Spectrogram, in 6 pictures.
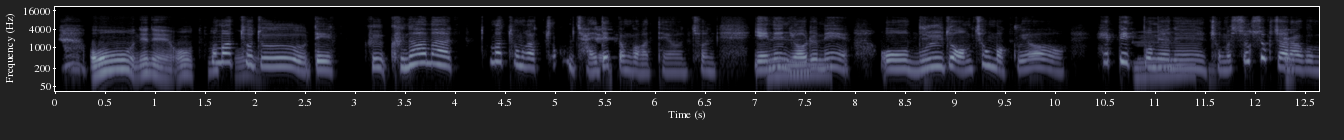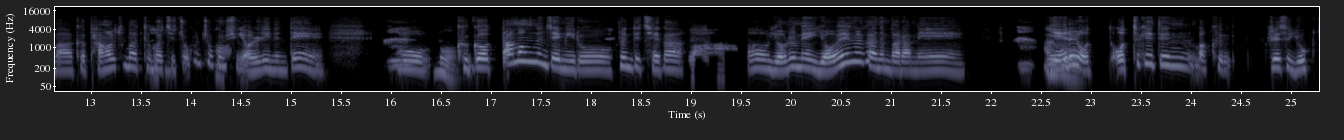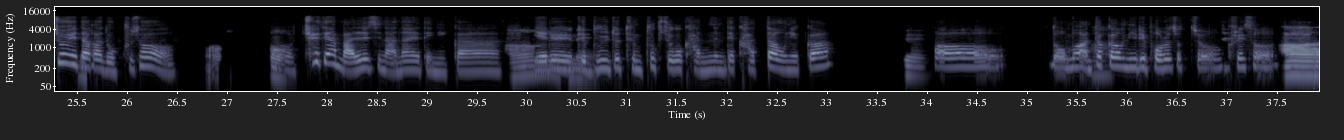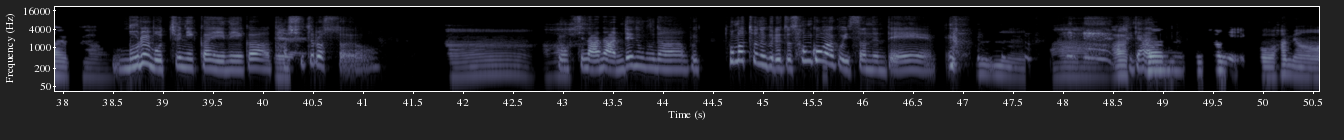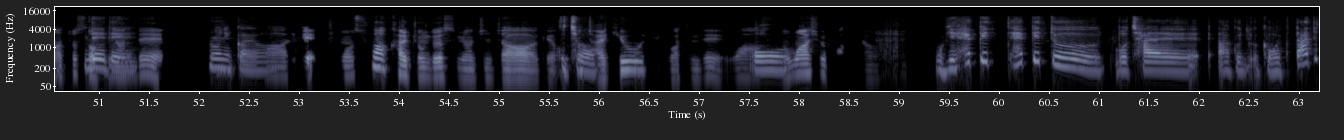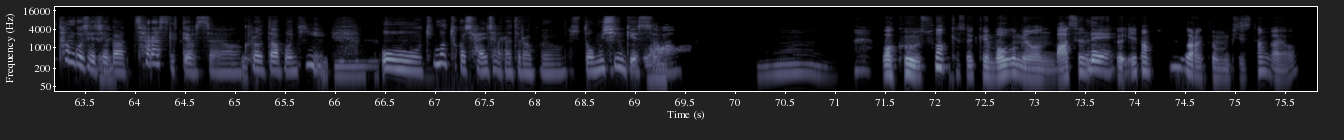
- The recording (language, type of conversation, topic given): Korean, unstructured, 하루 중 가장 행복한 순간은 언제인가요?
- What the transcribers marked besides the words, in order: tapping; other background noise; "토마토가" said as "토마토마가"; unintelligible speech; gasp; gasp; unintelligible speech; gasp; laugh; background speech; unintelligible speech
